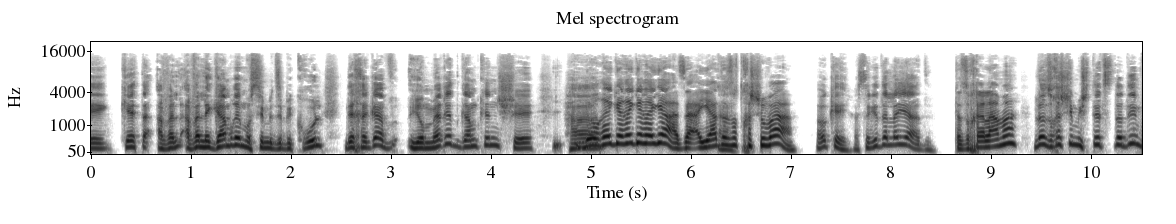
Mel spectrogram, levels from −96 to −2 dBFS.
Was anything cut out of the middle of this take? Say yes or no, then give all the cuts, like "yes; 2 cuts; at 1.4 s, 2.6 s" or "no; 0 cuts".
no; 0 cuts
